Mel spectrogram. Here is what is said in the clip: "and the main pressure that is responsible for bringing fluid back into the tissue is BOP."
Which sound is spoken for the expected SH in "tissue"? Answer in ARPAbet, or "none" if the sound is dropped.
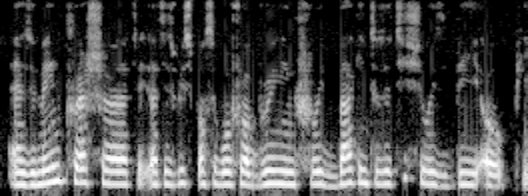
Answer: SH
